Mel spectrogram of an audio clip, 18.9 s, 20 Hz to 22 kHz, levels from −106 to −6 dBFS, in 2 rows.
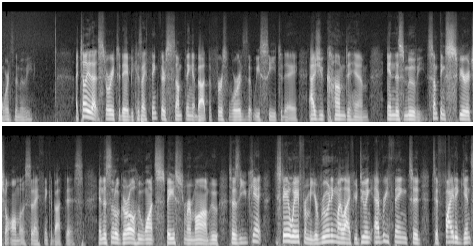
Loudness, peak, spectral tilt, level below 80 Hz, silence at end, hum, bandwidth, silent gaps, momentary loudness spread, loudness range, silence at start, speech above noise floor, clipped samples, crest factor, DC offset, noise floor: -19 LUFS; -2 dBFS; -5.5 dB/octave; -50 dBFS; 0 s; none; 13.5 kHz; none; 15 LU; 7 LU; 0 s; 32 dB; under 0.1%; 18 dB; under 0.1%; -52 dBFS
